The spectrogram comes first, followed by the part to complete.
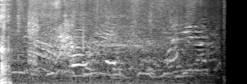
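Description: Background chatter of many children's voices from a group walking together, faint and fading out near the end.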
